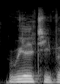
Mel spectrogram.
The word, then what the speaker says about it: Realty: Realty wird es ausgesprochen, ja.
